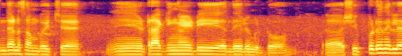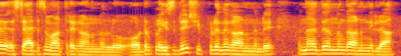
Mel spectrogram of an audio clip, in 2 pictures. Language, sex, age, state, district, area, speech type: Malayalam, male, 18-30, Kerala, Kozhikode, rural, spontaneous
